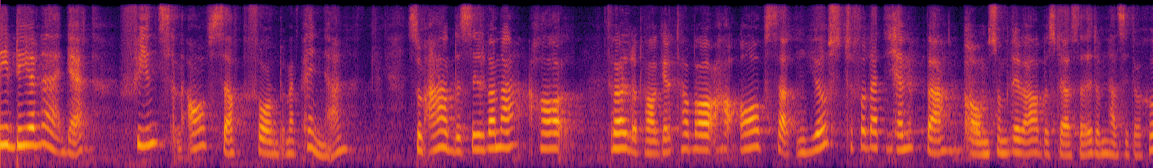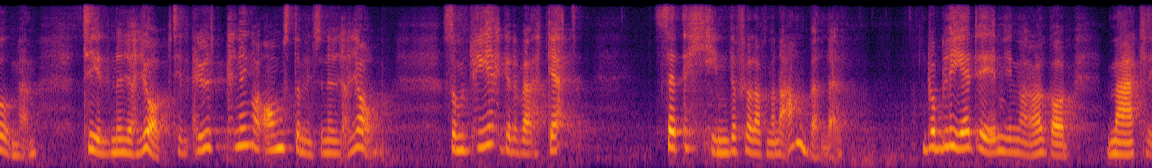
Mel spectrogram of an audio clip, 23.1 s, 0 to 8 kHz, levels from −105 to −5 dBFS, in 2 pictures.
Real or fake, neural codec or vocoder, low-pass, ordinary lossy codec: fake; codec, 16 kHz in and 24 kHz out, 0.6 kbps, FocalCodec, streaming, 2048 codes; 7.2 kHz; none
